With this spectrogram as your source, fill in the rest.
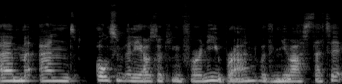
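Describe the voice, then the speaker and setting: A man races along at a very fast pace while noticeable background noise carries on. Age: 40s. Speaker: watch reviewer. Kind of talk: product review.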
